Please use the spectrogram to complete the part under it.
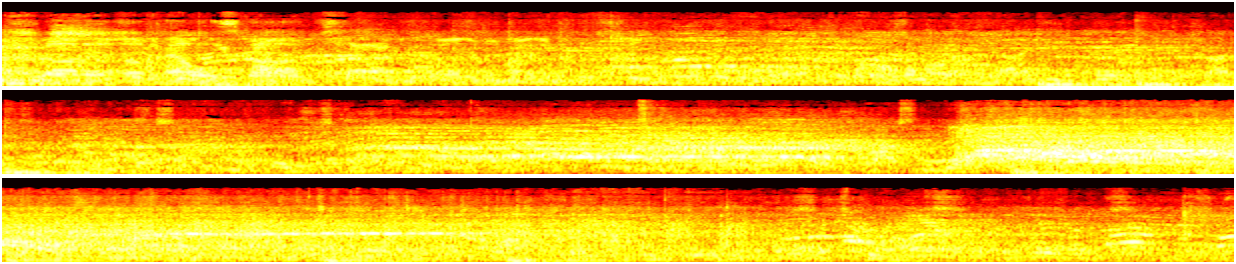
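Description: A crowd of spectators chatters and cheers in a large echoing gym.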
